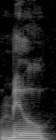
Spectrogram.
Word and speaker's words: mildew: Mildew. That's right. Not mild, but milloo. We're using the most common pronunciation of ew at the end.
